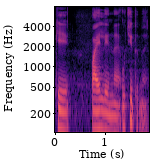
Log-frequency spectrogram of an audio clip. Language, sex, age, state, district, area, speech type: Maithili, male, 30-45, Bihar, Purnia, rural, spontaneous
